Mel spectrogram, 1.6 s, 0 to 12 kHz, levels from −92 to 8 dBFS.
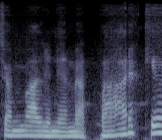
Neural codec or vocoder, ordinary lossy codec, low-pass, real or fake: codec, 44.1 kHz, 2.6 kbps, DAC; Opus, 24 kbps; 10.8 kHz; fake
